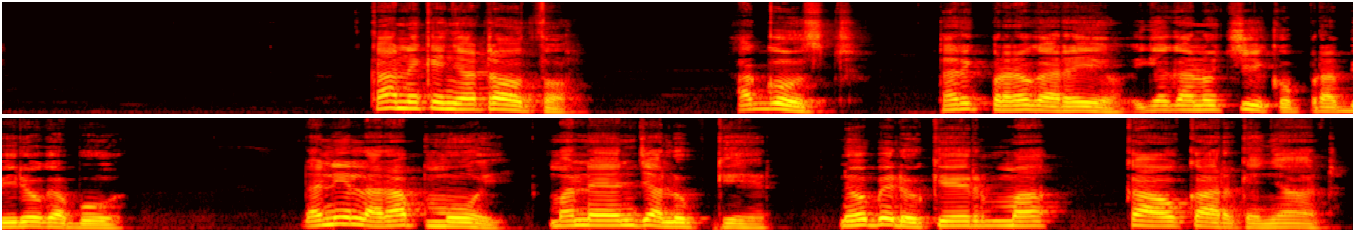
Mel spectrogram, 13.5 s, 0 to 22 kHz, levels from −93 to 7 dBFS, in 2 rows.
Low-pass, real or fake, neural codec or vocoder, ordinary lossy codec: none; real; none; none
